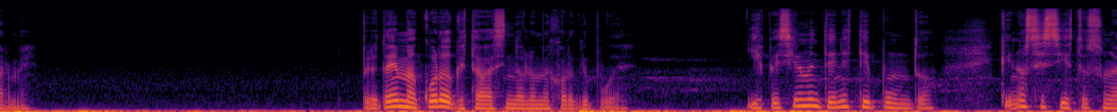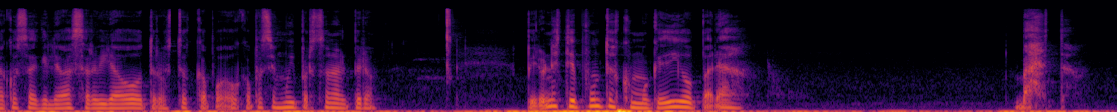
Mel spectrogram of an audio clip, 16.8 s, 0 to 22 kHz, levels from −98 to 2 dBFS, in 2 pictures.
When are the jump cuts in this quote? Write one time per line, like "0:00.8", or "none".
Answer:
none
